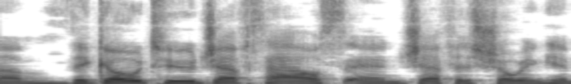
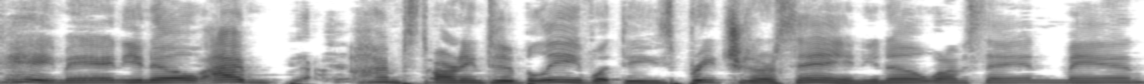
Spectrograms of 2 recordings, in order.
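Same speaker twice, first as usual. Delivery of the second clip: cool, hip talk with pitched-up voice; 7 semitones higher than usual. Recapping how Jeff talks to his friend Marty, imitating Jeff acting cool. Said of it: "He talks like he's trying to be cool and hip".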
